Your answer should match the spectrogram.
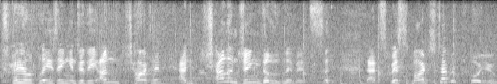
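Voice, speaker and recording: An actor playing a flamboyant, cheery game-show announcer in a video game, theatrical and grandly formal. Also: male voice, very high voice, big pitch swings, unhurried, heavily acted. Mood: amused, effusive. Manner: showy, chuckling, grandly formal. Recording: music behind the voice.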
